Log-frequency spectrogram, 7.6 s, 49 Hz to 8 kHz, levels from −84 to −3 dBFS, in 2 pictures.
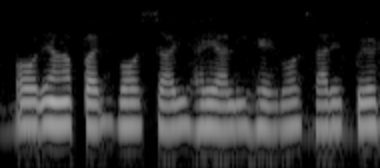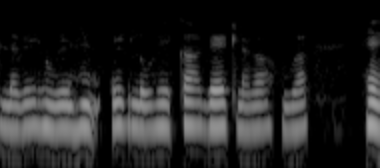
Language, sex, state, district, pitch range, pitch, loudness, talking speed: Hindi, male, Uttar Pradesh, Varanasi, 165-175 Hz, 170 Hz, -43 LUFS, 160 wpm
